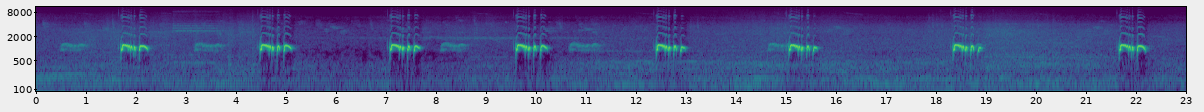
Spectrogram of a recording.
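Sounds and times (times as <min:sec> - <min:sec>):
dove cooing: 0:00.5 - 0:02.4, 0:03.2 - 0:03.8, 0:04.4 - 0:05.2, 0:07.0 - 0:08.6, 0:09.6 - 0:11.4, 0:12.4 - 0:13.1, 0:14.6 - 0:15.8, 0:18.3 - 0:19.0, 0:21.6 - 0:22.3.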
